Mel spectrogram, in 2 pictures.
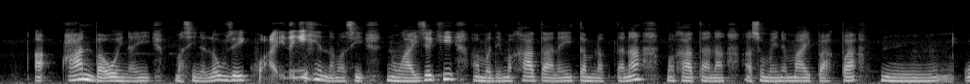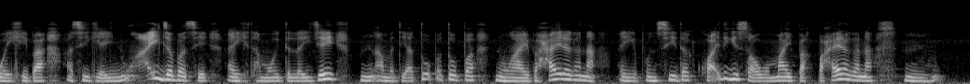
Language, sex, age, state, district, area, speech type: Manipuri, female, 30-45, Manipur, Tengnoupal, rural, spontaneous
